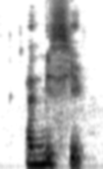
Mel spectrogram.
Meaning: second-person plural imperfect subjunctive of admettre
- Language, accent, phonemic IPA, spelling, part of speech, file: French, Canada, /ad.mi.sje/, admissiez, verb, LL-Q150 (fra)-admissiez.wav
